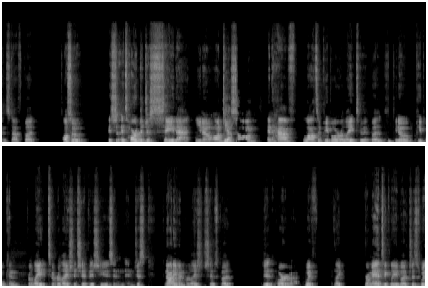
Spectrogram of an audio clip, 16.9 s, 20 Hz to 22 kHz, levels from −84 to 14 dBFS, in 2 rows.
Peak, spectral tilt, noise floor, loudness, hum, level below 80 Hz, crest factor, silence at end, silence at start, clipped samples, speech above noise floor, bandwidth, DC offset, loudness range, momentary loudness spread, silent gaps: -8 dBFS; -3.5 dB/octave; under -90 dBFS; -28 LUFS; none; -64 dBFS; 20 dB; 0 s; 0 s; under 0.1%; over 62 dB; 19 kHz; under 0.1%; 6 LU; 12 LU; 0.78-1.17 s, 1.75-2.08 s, 5.92-5.98 s, 11.52-11.68 s, 13.11-13.64 s, 14.78-15.06 s, 15.36-15.69 s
